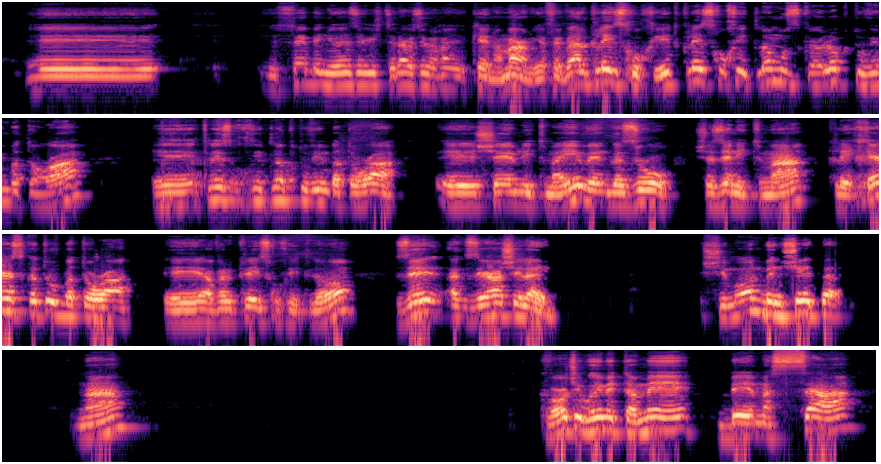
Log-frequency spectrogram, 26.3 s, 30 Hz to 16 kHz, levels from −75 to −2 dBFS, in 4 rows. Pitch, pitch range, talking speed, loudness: 155 Hz, 130-190 Hz, 105 wpm, -14 LUFS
